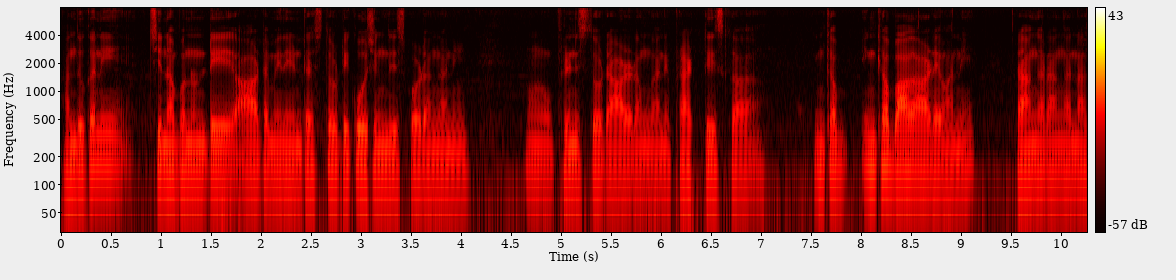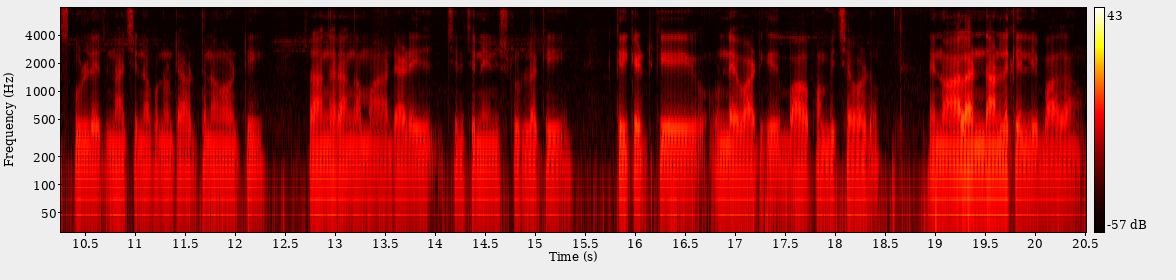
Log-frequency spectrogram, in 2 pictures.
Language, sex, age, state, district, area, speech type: Telugu, male, 18-30, Telangana, Sangareddy, urban, spontaneous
